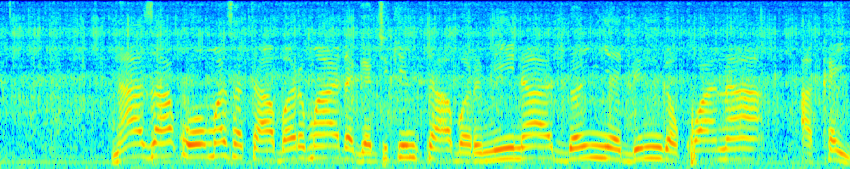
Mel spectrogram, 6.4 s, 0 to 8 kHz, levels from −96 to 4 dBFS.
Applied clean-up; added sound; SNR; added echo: none; Tools; 13 dB; none.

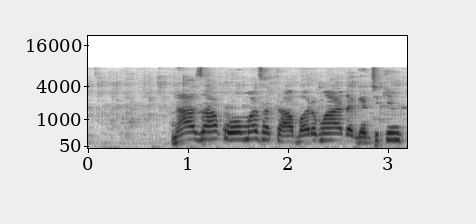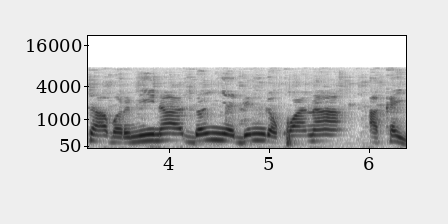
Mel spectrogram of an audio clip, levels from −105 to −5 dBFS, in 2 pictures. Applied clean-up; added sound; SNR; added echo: classical method log-MMSE.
